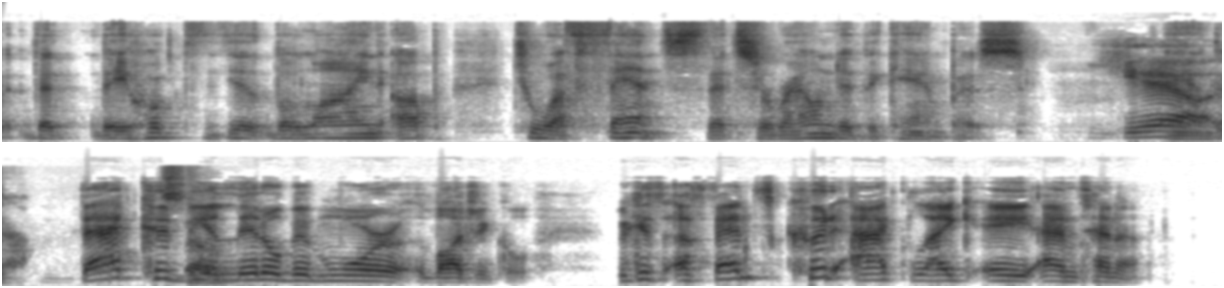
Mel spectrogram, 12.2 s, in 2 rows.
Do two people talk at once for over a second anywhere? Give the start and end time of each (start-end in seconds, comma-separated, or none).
none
